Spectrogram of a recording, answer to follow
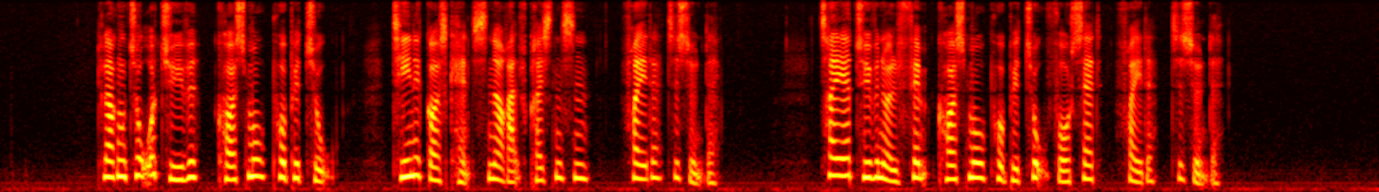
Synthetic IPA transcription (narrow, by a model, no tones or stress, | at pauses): kʰlɒ̽ɡ̥n̩t͡sʰo̝ːɒt͡sʰyːʋəkʰɒ̽smo̝pʰɒ̽pʰe̝t͡sʰo̝̰ː | t͡sʰiːnəɡ̥ɒ̽sɡ̥hæn̰sn̩ɒ̽ʁɑl̰fkʰʁɛsd̥n̩sn̩ | fʁɛːɾ̥æt͡sʰe̝lsœn̰d̥æ | t͡sʰʁɛ̰ːɐt͡sʰyːʋənɔ̽lfem̰kʰɒ̽smo̝pʰɒ̽pʰe̝t͡sʰo̝̰ːfɒːd̥sæd̥ | fʁɛd̥æt͡sʰe̝lsœn̰d̥æ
